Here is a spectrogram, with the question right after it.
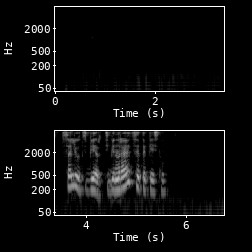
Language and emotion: Russian, positive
